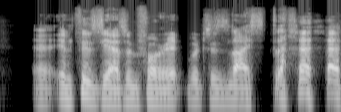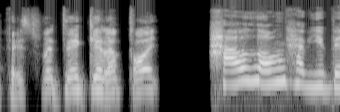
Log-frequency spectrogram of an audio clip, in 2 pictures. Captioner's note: laughs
